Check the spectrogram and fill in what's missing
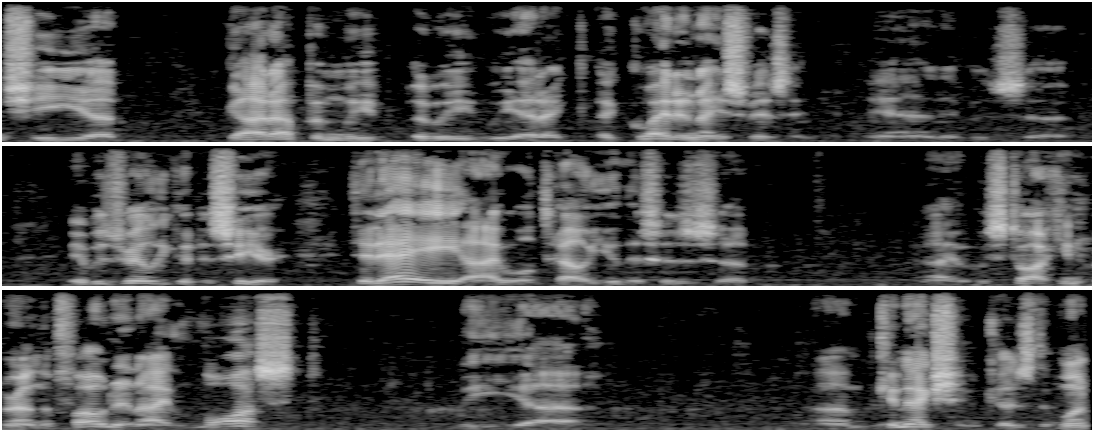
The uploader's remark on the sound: Recorded live somewhere on an interstate near the Colorado/Kansas border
